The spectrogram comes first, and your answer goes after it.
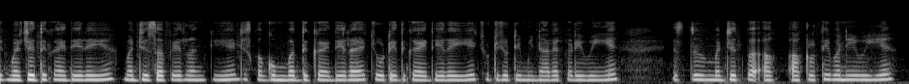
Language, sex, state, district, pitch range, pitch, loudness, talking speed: Hindi, female, Bihar, Darbhanga, 205-215 Hz, 210 Hz, -19 LUFS, 225 wpm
